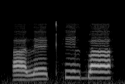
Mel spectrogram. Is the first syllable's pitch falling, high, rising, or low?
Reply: low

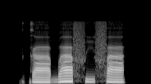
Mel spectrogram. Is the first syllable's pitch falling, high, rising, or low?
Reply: low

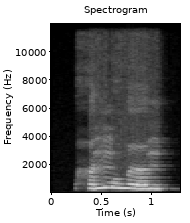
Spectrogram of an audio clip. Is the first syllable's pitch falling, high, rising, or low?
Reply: rising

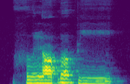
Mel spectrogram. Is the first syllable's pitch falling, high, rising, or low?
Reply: low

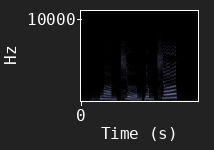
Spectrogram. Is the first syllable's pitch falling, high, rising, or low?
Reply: low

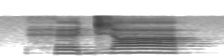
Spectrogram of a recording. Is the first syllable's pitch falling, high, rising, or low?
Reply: low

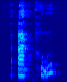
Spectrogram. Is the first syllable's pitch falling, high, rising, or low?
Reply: low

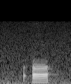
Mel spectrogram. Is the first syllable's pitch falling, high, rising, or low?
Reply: low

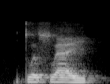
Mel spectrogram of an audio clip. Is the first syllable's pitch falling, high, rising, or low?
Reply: high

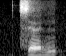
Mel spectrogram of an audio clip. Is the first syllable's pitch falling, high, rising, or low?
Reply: low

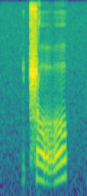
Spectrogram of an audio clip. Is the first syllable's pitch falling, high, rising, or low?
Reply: low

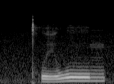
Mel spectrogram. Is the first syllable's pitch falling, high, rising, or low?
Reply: rising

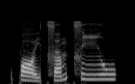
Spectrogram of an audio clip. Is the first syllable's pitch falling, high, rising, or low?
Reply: low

